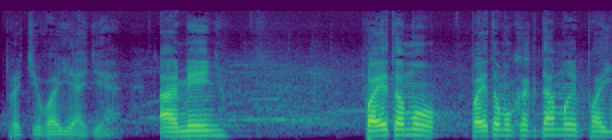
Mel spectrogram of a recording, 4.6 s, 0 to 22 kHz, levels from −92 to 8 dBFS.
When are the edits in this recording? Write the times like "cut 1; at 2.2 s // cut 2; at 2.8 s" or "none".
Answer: cut 1; at 1.0 s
